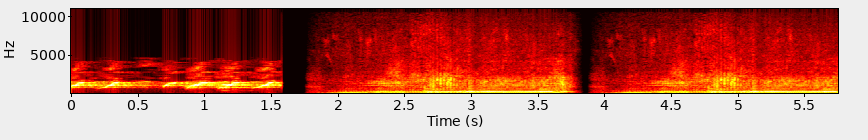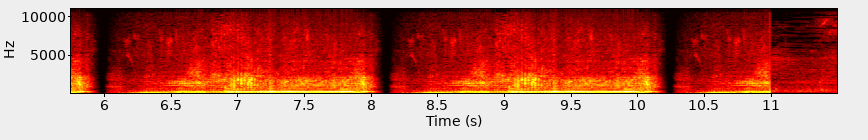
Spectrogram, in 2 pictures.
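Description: A zebra's call, a quick run of high rising yelps, ends about a second and a half in. Then a white rhinoceros gives five low, drawn-out calls of about two seconds each, evenly spaced with short gaps.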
